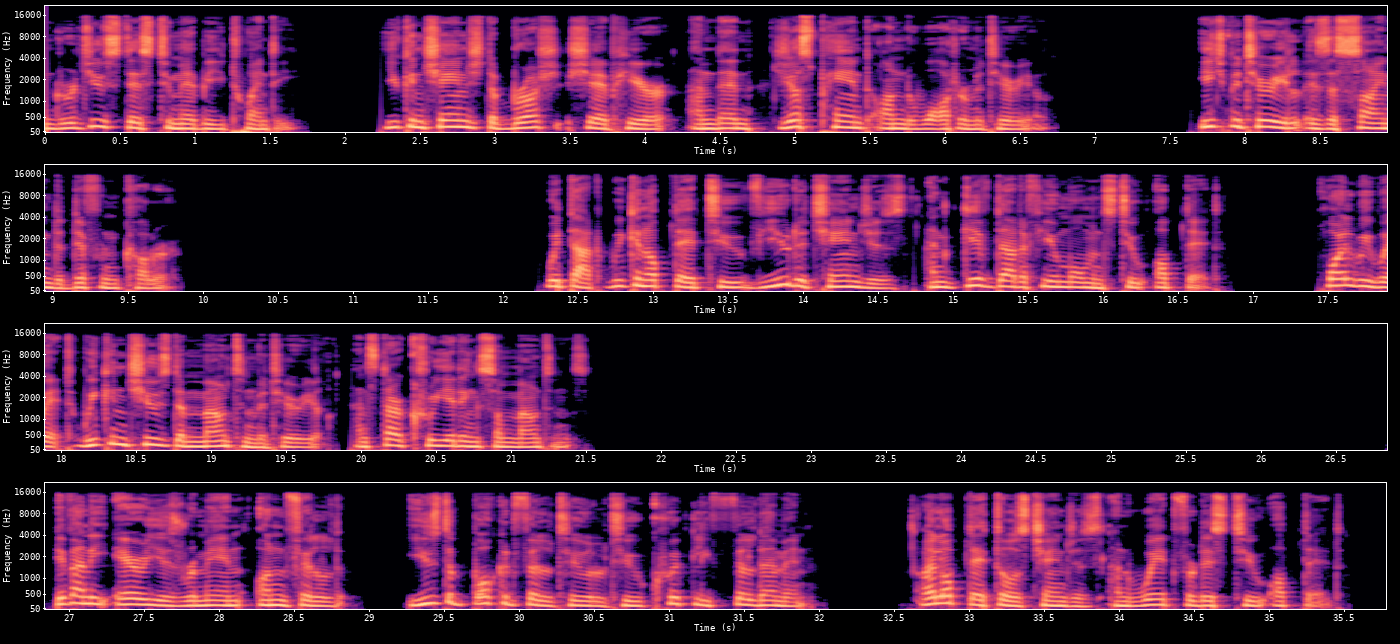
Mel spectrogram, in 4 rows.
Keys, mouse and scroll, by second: 4.9 click, 13.1 click, 17.8 click, 19.7 click, 28.6 click, 29.6 click, 32.8 click.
